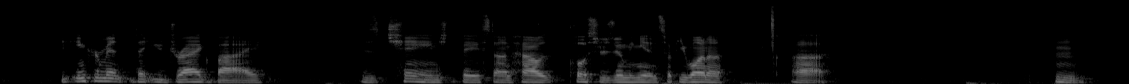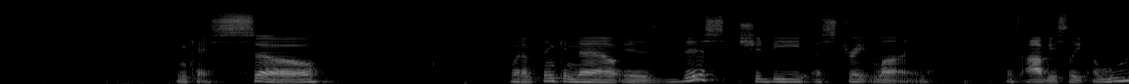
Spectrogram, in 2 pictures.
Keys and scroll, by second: 16.1 l.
